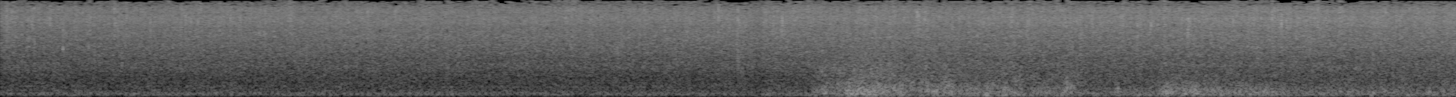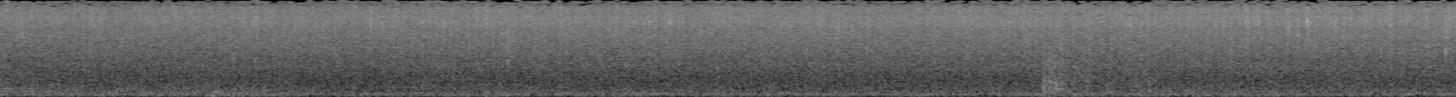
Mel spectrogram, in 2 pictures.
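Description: Steady rain, with a loud low rumble of thunder about eight seconds in that fades over several seconds, and a shorter, fainter rumble near the end.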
